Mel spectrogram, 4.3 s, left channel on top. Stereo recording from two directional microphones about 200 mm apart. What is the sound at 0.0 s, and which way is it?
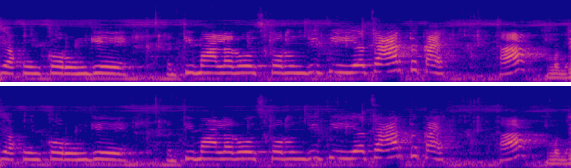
A woman's voice, 10° right (ahead or behind).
